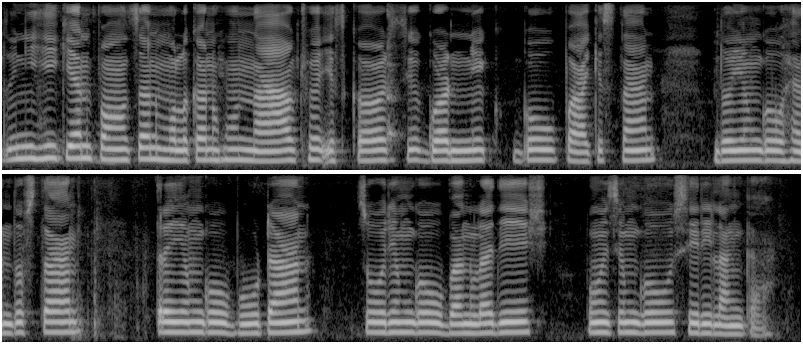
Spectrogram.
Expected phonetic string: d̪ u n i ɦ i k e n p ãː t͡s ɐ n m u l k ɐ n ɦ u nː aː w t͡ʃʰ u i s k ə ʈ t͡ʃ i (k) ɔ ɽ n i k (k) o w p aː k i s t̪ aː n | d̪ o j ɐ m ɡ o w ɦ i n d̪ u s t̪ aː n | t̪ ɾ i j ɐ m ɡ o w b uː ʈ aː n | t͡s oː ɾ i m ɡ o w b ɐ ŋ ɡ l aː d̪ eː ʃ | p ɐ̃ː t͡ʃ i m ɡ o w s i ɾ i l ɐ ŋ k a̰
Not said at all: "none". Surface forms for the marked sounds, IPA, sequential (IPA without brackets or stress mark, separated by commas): ɡ, ɡ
